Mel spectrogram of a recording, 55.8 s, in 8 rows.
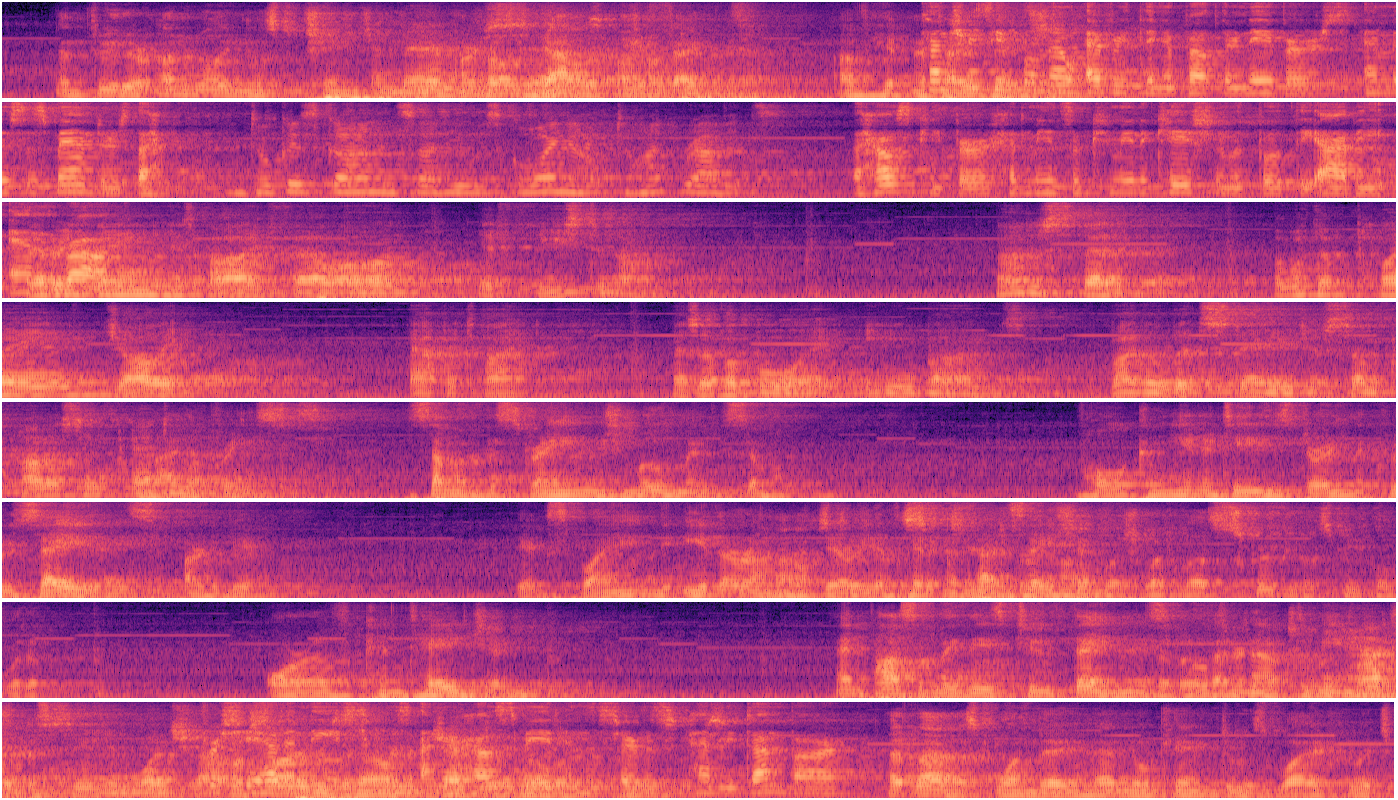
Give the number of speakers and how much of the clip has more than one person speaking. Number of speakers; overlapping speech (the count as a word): five, about 21%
